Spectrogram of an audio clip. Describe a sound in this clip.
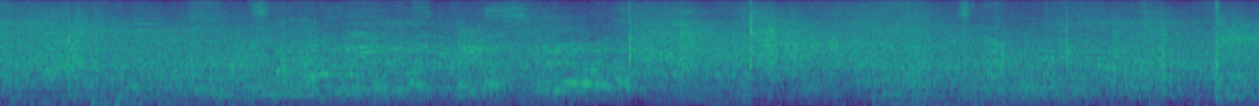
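Ice hockey skates scrape and carve across the ice.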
